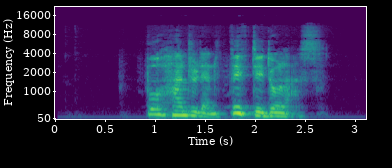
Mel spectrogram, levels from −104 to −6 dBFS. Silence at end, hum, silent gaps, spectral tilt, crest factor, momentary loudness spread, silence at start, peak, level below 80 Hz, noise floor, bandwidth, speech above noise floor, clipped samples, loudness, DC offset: 0.5 s; none; none; -6 dB/octave; 18 dB; 17 LU; 0.9 s; -14 dBFS; -68 dBFS; -78 dBFS; 11 kHz; 48 dB; under 0.1%; -30 LUFS; under 0.1%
